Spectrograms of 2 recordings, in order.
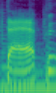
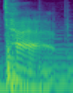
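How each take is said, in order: First: The first consonant has no puff of air. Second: The first consonant has a puff of air. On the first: The speaker calls it wrong. "não é tap" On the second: The speaker calls it right. "ou a própria aspiração"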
